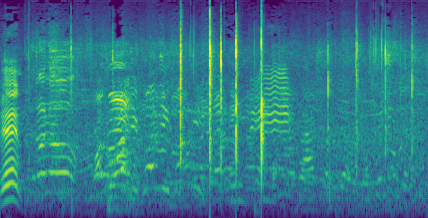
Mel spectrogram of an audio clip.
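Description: Shouted encouragement from the sideline of a football match, then a quick run of sharp knocks about two seconds in, over open-air background noise.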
